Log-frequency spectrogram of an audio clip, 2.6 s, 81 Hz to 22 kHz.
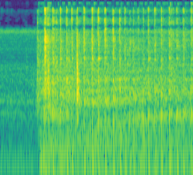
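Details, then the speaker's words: Ryobi RY3716 small two-stroke chainsaw with original air filter and spark plug fires on the pull and settles into a quick, regular putter with even beats, no stumbling; healthy, quiet idle. "Runs really good. It is quiet. Very nice little saw."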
